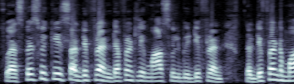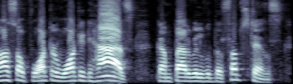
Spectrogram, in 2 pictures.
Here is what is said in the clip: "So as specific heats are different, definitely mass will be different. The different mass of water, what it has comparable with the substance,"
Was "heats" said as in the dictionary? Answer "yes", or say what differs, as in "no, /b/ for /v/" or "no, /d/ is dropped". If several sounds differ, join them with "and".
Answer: no, /s/ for /t/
